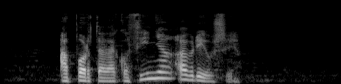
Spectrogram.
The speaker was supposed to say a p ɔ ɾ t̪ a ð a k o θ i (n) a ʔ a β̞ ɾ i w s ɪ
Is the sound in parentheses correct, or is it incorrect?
incorrect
